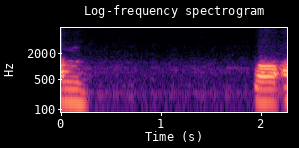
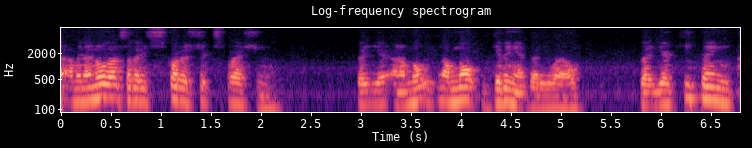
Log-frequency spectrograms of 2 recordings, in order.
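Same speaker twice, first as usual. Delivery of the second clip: ordinary talk, nothing marked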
